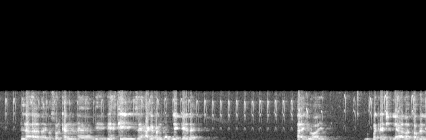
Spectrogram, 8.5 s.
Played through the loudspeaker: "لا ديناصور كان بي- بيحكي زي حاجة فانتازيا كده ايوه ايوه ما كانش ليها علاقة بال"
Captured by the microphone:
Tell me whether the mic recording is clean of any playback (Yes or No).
No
